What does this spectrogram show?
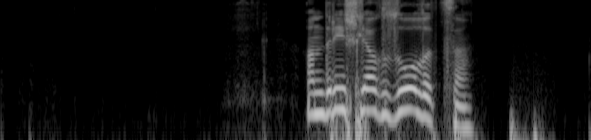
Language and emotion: Russian, neutral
